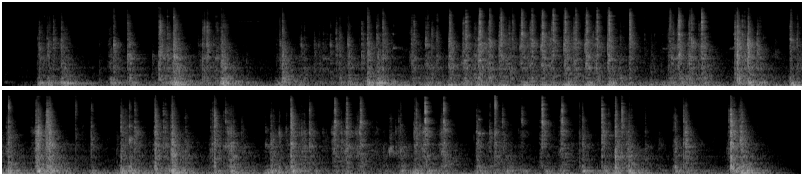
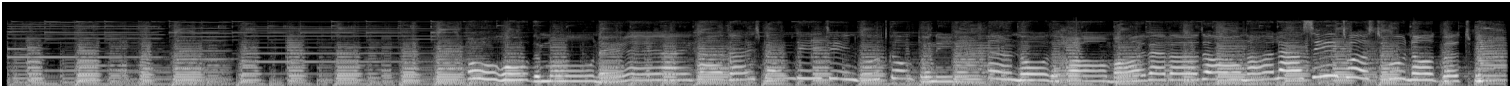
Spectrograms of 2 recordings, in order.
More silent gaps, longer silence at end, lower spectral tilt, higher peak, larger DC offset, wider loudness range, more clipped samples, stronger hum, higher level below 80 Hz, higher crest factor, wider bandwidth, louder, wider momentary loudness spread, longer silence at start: neither; first, 0.15 s vs 0 s; second, -3 dB/octave vs -6.5 dB/octave; second, -6 dBFS vs 0 dBFS; neither; second, 4 LU vs 8 LU; neither; neither; second, -42 dBFS vs -34 dBFS; first, 28 dB vs 14 dB; first, 17 kHz vs 9.2 kHz; second, -33 LUFS vs -14 LUFS; about the same, 11 LU vs 10 LU; first, 0.3 s vs 0.05 s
